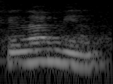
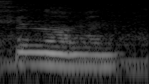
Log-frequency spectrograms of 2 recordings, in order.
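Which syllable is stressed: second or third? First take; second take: third; second. First: The stress is on the third syllable. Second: The stress is on the second syllable. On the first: The speaker calls it wrong. "я услышала его с ударением на третий слог" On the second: The speaker calls it right. "Но все-таки нужно говорить феномен"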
